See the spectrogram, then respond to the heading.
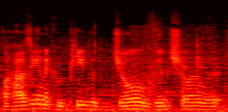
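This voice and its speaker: A man co-hosting a comedy podcast with casual, irreverent, sweary banter, excitable and halting. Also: mid-range voice, music in the background. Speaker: podcast co-host.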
